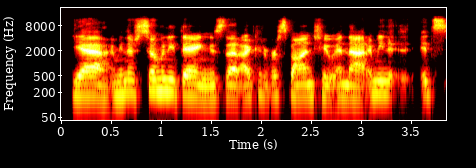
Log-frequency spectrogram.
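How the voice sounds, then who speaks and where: A woman speaks in a Philadelphia accent at a moderate pace. Her tone is bright and sharp. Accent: Philadelphia area. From Philadelphia area, US East Coast. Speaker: PR consultant. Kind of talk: casual interview chat.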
